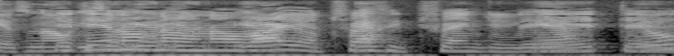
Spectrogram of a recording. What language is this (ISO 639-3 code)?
dan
